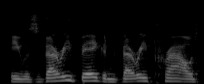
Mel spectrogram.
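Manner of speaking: ordinary delivery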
